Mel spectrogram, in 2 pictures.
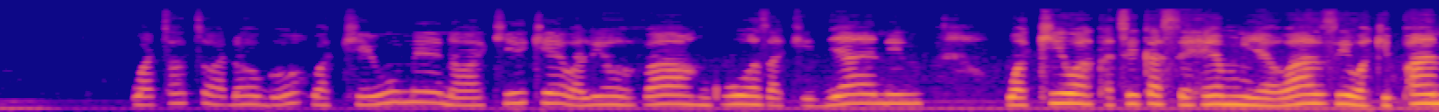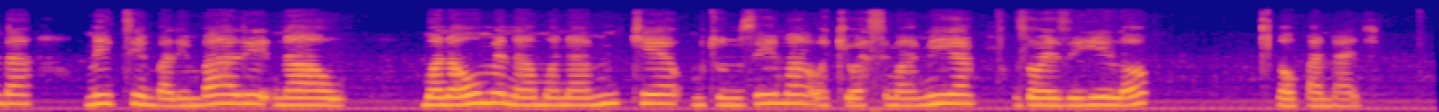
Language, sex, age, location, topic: Swahili, female, 18-24, Dar es Salaam, health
